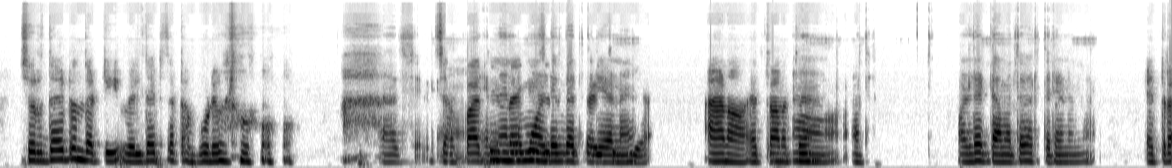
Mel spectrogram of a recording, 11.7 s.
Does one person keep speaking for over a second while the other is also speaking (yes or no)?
yes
